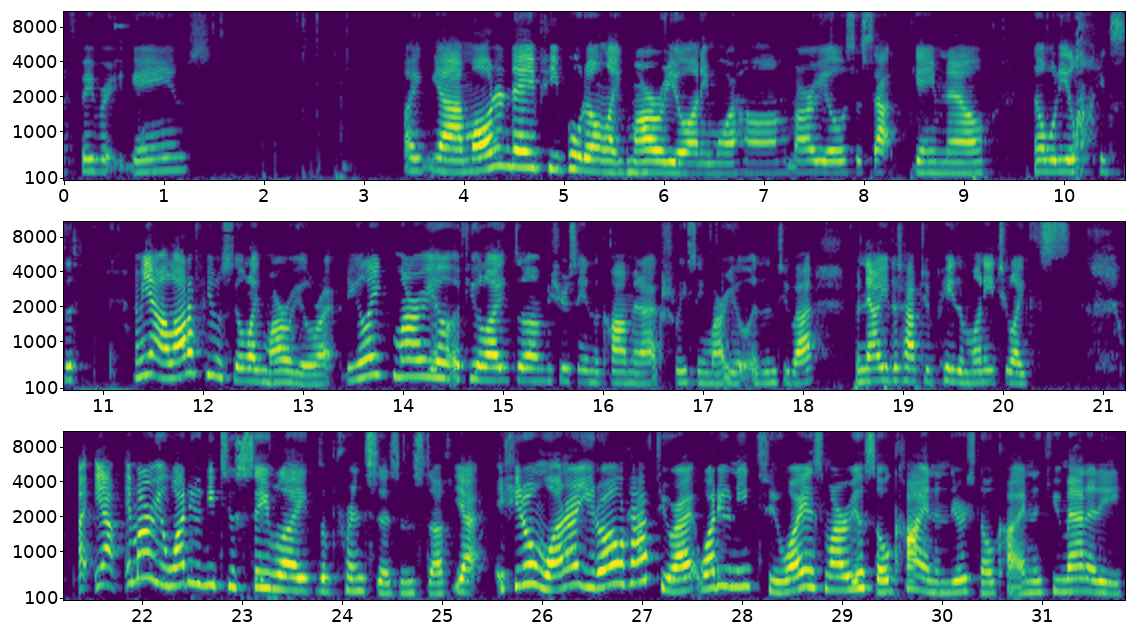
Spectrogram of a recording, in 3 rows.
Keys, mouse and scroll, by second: 2.0 Tab, 2.5 shift+f, 4.4 Tab, 8.7 shift+f, 9.6 Tab, 17.2 shift+f, 23.0 shift+f.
